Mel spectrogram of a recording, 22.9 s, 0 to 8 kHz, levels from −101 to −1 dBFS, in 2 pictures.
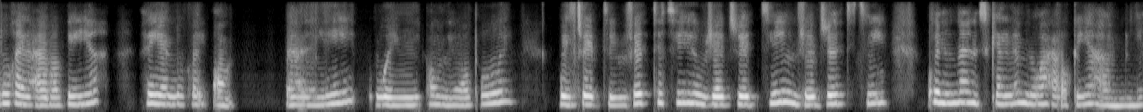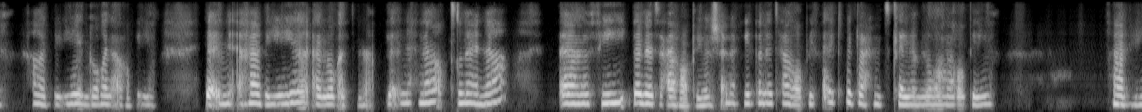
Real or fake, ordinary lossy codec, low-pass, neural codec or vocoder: fake; MP3, 64 kbps; 7.2 kHz; codec, 16 kHz, 1 kbps, FreqCodec, smaller model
